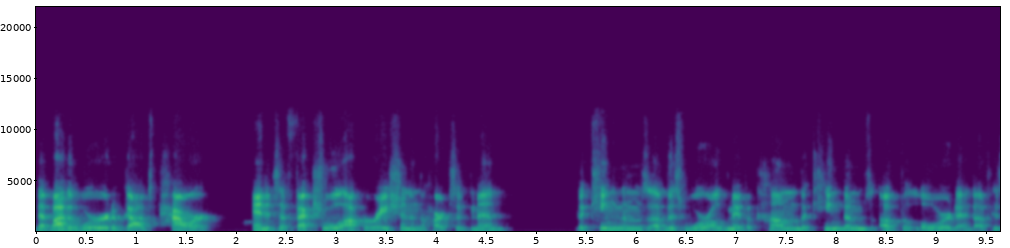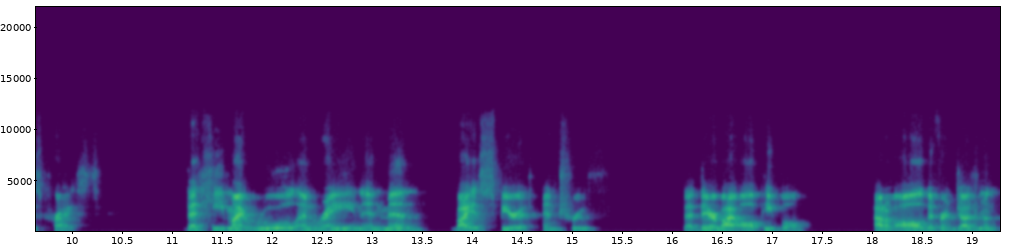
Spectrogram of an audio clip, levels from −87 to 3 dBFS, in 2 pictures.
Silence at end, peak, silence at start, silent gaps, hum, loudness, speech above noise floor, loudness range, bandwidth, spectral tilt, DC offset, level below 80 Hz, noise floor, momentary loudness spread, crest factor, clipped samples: 0 s; -6 dBFS; 0 s; none; none; -28 LUFS; 61 dB; 6 LU; 12 kHz; -4 dB/octave; under 0.1%; -78 dBFS; -90 dBFS; 12 LU; 24 dB; under 0.1%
